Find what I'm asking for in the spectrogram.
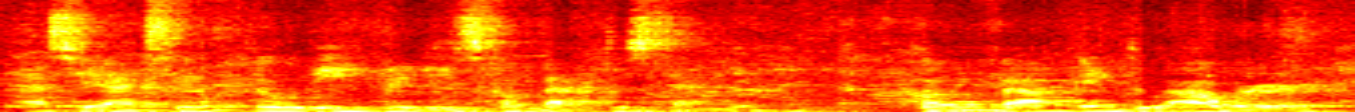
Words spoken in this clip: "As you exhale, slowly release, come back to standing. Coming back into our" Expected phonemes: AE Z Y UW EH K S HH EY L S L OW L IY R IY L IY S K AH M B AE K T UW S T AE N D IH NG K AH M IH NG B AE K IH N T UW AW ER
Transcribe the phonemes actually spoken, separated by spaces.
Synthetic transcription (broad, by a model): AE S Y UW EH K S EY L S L OW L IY R IY L IY S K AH M B AE K T UW S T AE N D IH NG K AH M IH NG B AE K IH N T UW AW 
